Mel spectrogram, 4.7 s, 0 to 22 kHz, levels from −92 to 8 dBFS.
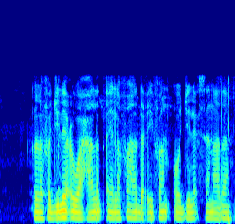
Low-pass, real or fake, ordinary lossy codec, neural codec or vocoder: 5.4 kHz; fake; none; vocoder, 44.1 kHz, 128 mel bands every 256 samples, BigVGAN v2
